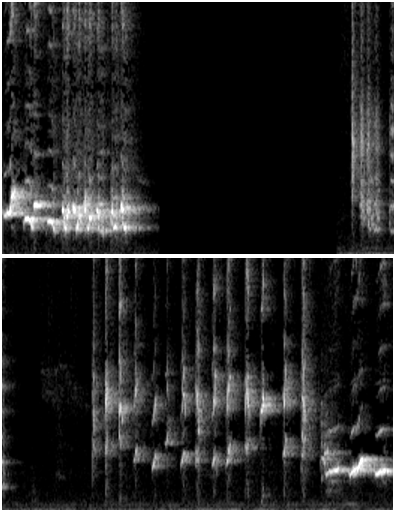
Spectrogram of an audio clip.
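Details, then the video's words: White-rumped shama song as a lure that provokes other shamas to answer. It opens with a rich fast warble, then falls silent. Scattered sharp notes follow, then a quick series of repeated high chips that ends in a whistled phrase. "pancingan murai batu GAK PAKE LAMA, murai langsung nyaut saat dengar ini"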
